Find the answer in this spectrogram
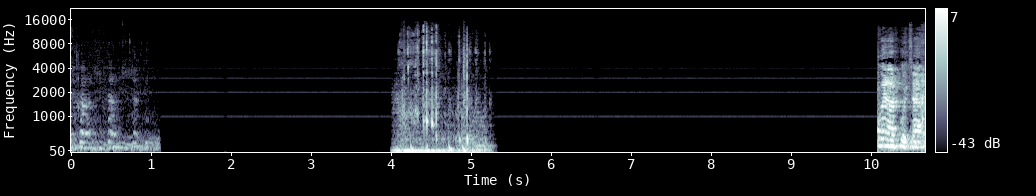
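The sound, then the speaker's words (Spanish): Loud crunching of a person chewing stones, coming in three gritty bursts separated by stretches of silence, the last one cut off at the end. “yo este reconozco que no lo pude ver el de las piedras porque a la que oí el siguiente sonido eh, tuve que dejar de ver la serie.”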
